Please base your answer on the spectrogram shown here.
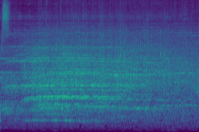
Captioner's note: applause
